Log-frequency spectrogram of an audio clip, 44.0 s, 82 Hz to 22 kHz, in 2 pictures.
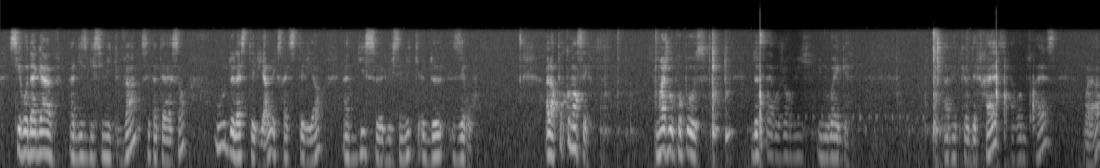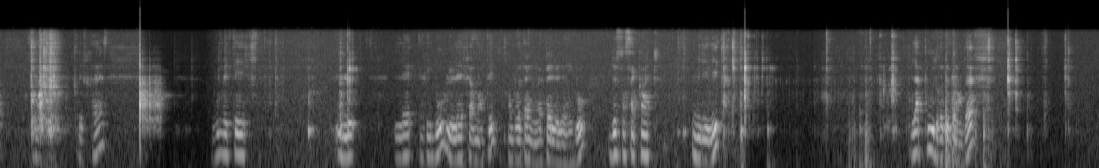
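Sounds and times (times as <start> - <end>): bottle knocking on counter: 24.8 - 25.3.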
